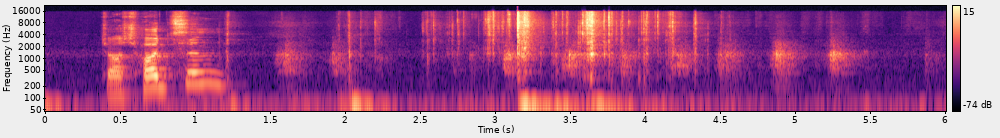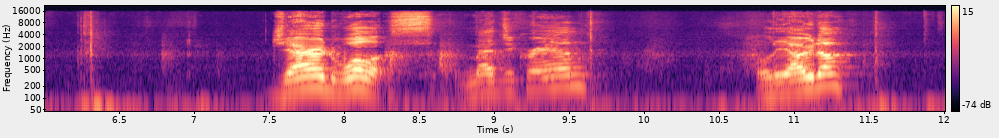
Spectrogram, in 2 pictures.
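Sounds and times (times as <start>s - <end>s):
cards rustling and clicking: 1.6s - 4.7s
card pack wrapper tearing: 2.5s - 4.4s.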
